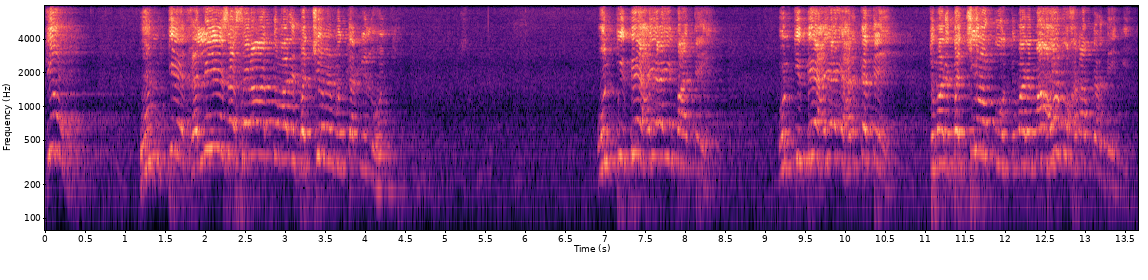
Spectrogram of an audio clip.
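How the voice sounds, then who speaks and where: A man's voice: very high voice, expressive, moderate pace. A man preaching a sermon to women as a mufti, admonishing and repeating his points. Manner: repetitive, admonishing exhortation. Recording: very echoey hall from a distance, faint noise.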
